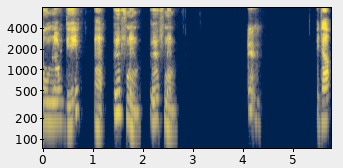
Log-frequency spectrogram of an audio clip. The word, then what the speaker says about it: öffnen: কিছুটা এর মতো উচ্চারণ হবে মেডসিন। ওকে? হ্যাঁ, মেডসিন মানে মেয়েটি। আর এটা হচ্ছে ও umlaut দিয়ে হ্যাঁ, öffnen, öffnen। এটা ওফেনেন না, öffnen, öffnen, হ্যাঁ, öffnen, öffnen।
